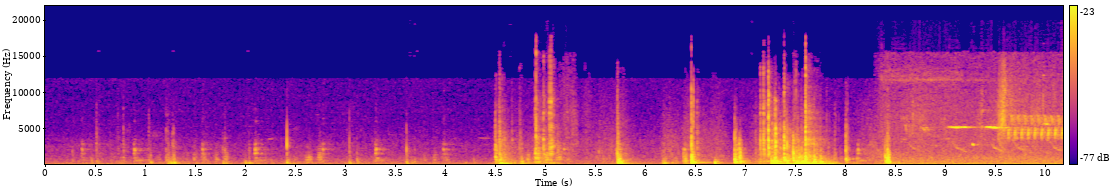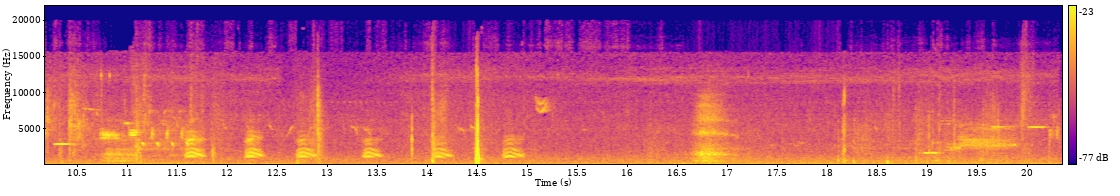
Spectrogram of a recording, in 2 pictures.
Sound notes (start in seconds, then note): 0.3 clock ticking; 9.3 birds chirping; 11.5 Matt sighs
